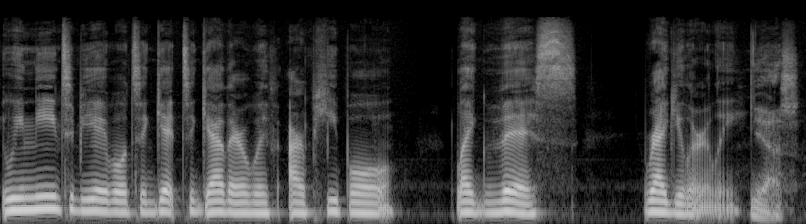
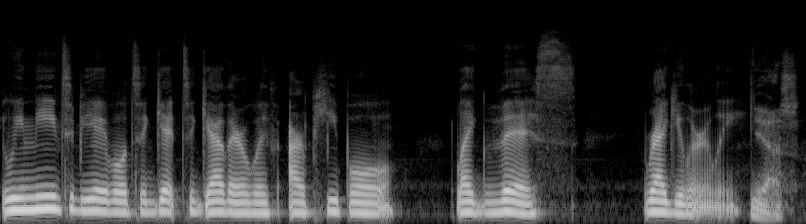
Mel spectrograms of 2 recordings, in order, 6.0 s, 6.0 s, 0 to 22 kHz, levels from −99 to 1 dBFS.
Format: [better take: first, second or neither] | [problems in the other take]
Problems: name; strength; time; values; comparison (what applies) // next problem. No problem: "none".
first | muffled; very; fading above 2 kHz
